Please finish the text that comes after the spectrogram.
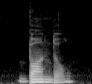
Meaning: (noun) 1. A group of objects held together by wrapping or tying 2. A package wrapped or tied up for carrying 3. A group of products or services sold together as a unit
- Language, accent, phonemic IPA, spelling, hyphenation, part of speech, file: English, US, /ˈbʌn.dl̩/, bundle, bun‧dle, noun / verb, En-us-bundle.ogg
